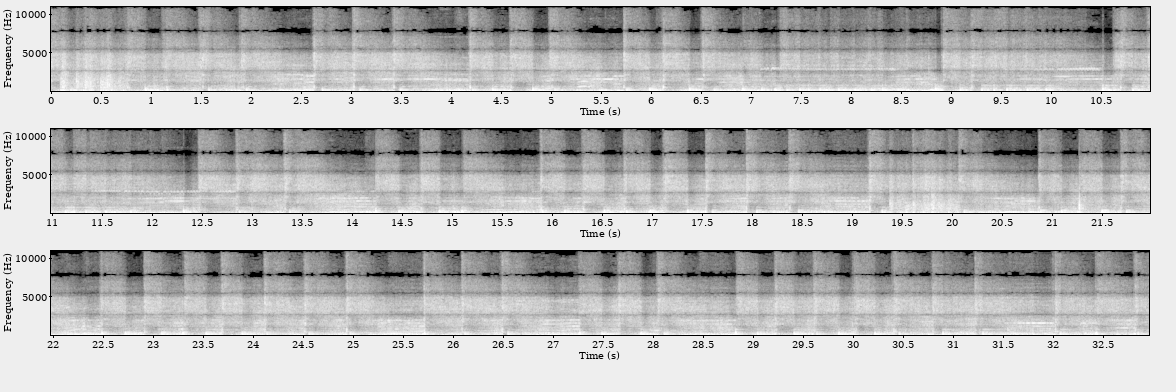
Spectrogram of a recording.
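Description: Loud traditional Chinese festival percussion: drums and cymbals beaten in a dense, fast, unbroken rhythm, the kind of ensemble that accompanies a dragon dance.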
